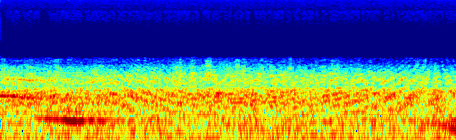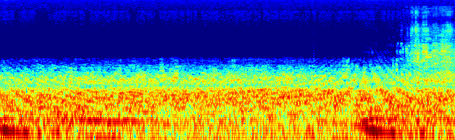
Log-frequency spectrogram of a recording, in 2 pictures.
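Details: Whale song heard as low, drawn-out moaning tones recurring every few seconds over a steady deep rumble of water noise.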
